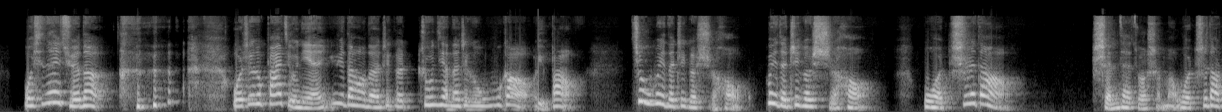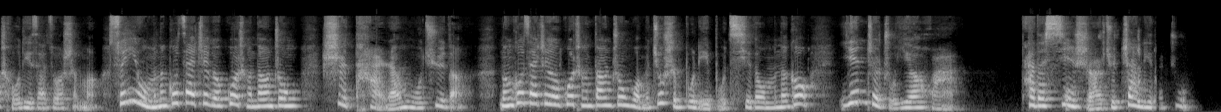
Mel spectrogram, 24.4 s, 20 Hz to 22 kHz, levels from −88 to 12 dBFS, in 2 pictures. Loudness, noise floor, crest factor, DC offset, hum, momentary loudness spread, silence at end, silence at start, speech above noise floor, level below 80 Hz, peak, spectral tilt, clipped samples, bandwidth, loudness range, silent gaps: -13 LUFS; -65 dBFS; 12 dB; under 0.1%; none; 9 LU; 0.3 s; 0.25 s; 52 dB; -58 dBFS; 0 dBFS; -5 dB/octave; under 0.1%; 12.5 kHz; 2 LU; none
